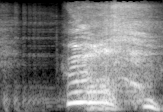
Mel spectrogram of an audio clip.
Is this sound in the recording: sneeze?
yes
